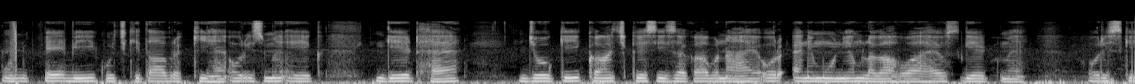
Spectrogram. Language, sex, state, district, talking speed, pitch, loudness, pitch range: Hindi, male, Uttar Pradesh, Saharanpur, 160 wpm, 140 Hz, -15 LUFS, 130-145 Hz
